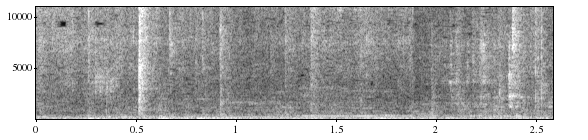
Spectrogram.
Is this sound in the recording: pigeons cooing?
yes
